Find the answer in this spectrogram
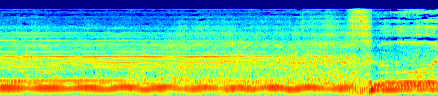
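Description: Live bluegrass band holding one long sustained chord, with the fiddle bowing steady held notes. Near the end the notes change as the playing moves on.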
